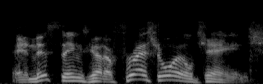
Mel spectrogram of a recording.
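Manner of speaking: racetrack horse race announcer delivery. Retelling an auction where the famous horse announcer spoke: imitating Kurt Becker the horse announcer. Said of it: "he's famous announcer for horses".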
